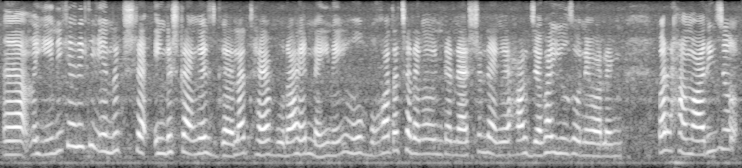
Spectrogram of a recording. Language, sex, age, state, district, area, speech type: Urdu, female, 18-30, Uttar Pradesh, Gautam Buddha Nagar, rural, spontaneous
